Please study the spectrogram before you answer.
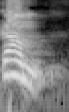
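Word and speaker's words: calm: ভাইয়া শান্ত একসাথে থাকলে এল এর উচ্চারণ হয় না এজন্য এটার উচ্চারণ হবে কাম তার মানে কাম মানে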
